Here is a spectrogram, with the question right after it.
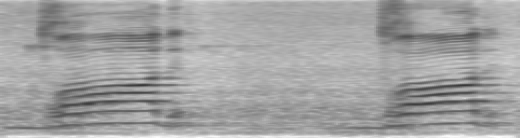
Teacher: ضاد زبان کی کروٹ اوپر کی داڑوں کی جڑ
